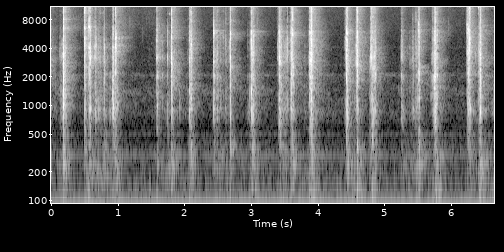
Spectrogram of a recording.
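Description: A gloved hand with metal claw nails taps the keycaps of a black plastic RGB backlit computer keyboard. About two dozen sharp, bright clicks come in quick, uneven bursts over a quiet, steady low hum. Each tap dies away almost instantly.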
